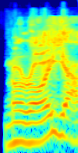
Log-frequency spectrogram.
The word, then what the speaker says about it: Noroi: Ooh, what did I see that I want to say, I'm going to mispronounce it. Norai, The Curse. Noroi, so good.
